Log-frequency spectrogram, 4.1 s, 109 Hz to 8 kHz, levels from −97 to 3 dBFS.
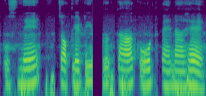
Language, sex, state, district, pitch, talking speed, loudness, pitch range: Hindi, female, Uttar Pradesh, Lalitpur, 175 Hz, 85 wpm, -19 LUFS, 165-180 Hz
